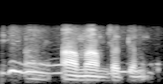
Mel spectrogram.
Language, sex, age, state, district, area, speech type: Sanskrit, male, 30-45, Karnataka, Chikkamagaluru, rural, conversation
